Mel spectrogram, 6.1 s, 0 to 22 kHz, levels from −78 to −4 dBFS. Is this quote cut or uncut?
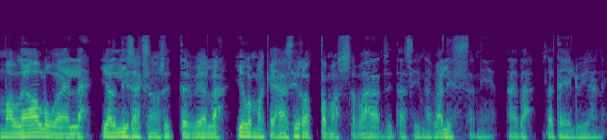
cut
